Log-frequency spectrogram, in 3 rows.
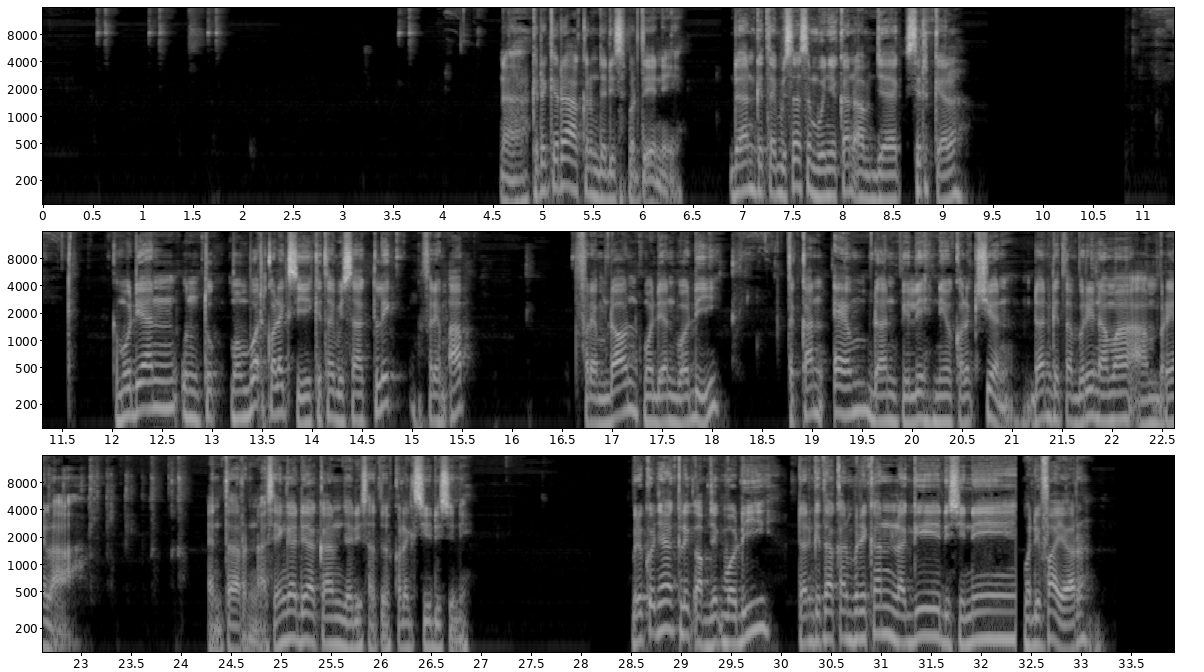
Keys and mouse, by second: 0.5 click, 1.0 click, 1.6-3.7 drag, 4.3 middle click, 5.2-5.5 shift+middle drag, 6.0 middle click, 8.8 click, 12.0-12.8 middle drag, 16.5 ctrl+click, 17.8 ctrl+click, 19.2 m, 23.9 Return, 26.1 click, 28.1-28.9 middle drag, 29.5 click, 30.0-30.8 middle drag, 31.5-32.0 middle drag, 32.4-33.9 middle drag.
